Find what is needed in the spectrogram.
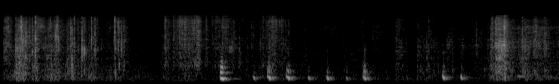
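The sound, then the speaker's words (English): Wrapping paper crinkles and rustles as it is pleated and folded into neat corners. Bursts of papery crackling come in an uneven run of short crisp clicks and swishes, with no talk over them. “now pleat them like that. Fold it like that.”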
